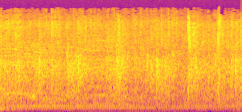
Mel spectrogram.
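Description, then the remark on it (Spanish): An audience applauding the Lord steadily, a dense wash of many hands clapping that stays loud and even throughout, with no clear voices standing out. “Alguien le da un aplauso fuerte al Señor.”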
